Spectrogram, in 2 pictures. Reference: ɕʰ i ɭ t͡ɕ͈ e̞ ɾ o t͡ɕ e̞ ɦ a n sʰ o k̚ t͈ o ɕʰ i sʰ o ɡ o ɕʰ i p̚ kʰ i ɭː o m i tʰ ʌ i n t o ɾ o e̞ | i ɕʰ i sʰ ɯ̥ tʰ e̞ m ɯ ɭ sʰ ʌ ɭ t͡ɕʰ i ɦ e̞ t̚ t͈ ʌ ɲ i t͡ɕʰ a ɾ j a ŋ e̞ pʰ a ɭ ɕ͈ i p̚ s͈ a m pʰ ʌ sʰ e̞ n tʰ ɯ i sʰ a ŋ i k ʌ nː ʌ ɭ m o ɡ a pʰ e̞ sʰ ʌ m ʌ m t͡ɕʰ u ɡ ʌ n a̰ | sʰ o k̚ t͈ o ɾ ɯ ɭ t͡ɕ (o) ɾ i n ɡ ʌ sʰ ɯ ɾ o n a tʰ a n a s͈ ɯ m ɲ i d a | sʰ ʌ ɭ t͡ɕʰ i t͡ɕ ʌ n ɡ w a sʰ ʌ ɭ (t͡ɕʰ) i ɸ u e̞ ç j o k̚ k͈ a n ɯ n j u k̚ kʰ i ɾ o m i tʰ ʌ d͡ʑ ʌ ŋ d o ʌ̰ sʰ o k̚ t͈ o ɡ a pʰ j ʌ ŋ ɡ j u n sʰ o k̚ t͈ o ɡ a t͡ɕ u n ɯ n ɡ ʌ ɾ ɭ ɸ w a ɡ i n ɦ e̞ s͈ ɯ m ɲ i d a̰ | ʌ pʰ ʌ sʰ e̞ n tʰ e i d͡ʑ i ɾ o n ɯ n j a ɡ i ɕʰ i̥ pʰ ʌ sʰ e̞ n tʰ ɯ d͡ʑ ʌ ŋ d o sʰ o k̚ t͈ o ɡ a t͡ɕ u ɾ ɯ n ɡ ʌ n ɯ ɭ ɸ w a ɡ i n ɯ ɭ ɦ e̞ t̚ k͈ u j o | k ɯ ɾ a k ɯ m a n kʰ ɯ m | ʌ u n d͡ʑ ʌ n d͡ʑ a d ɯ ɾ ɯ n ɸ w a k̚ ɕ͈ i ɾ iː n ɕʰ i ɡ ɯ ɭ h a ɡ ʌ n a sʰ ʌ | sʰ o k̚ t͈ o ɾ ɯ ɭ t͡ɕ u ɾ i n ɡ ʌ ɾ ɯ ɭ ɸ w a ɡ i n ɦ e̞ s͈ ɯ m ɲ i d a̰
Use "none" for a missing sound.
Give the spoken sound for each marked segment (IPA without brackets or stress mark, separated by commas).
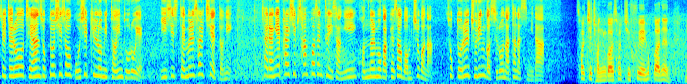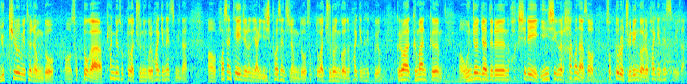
u, t͡ɕʰ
